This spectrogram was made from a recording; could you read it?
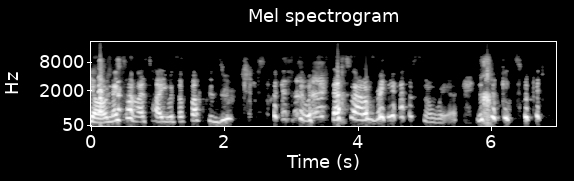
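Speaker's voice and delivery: mock furious scolding, pitched high. Retelling how a friend scolded her for paying: imitating angry scolding. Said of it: "Rachel was pissed at me for paying".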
